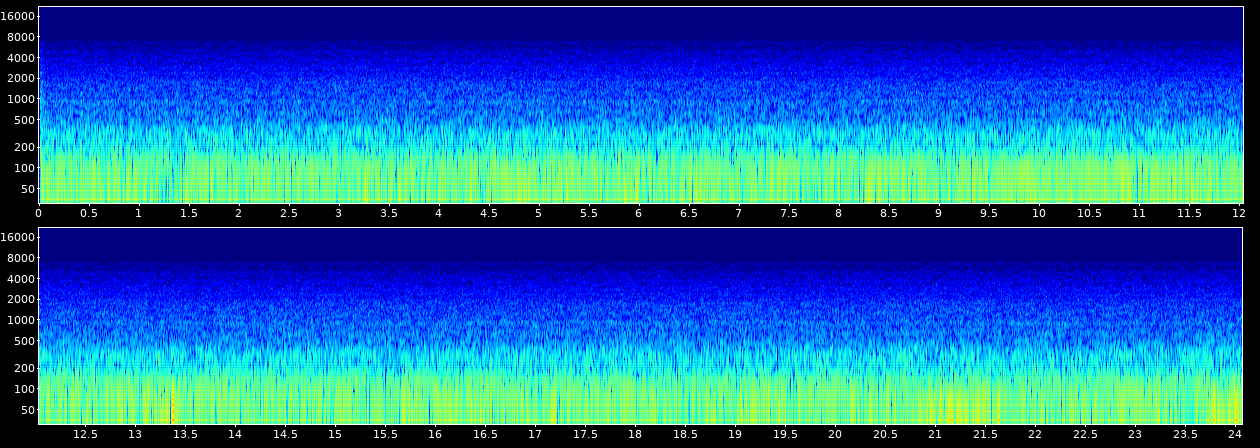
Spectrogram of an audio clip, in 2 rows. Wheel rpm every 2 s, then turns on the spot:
0, 0, 0, 0, 0, 0, 0, 0, 0, 0, 0, 0.
none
